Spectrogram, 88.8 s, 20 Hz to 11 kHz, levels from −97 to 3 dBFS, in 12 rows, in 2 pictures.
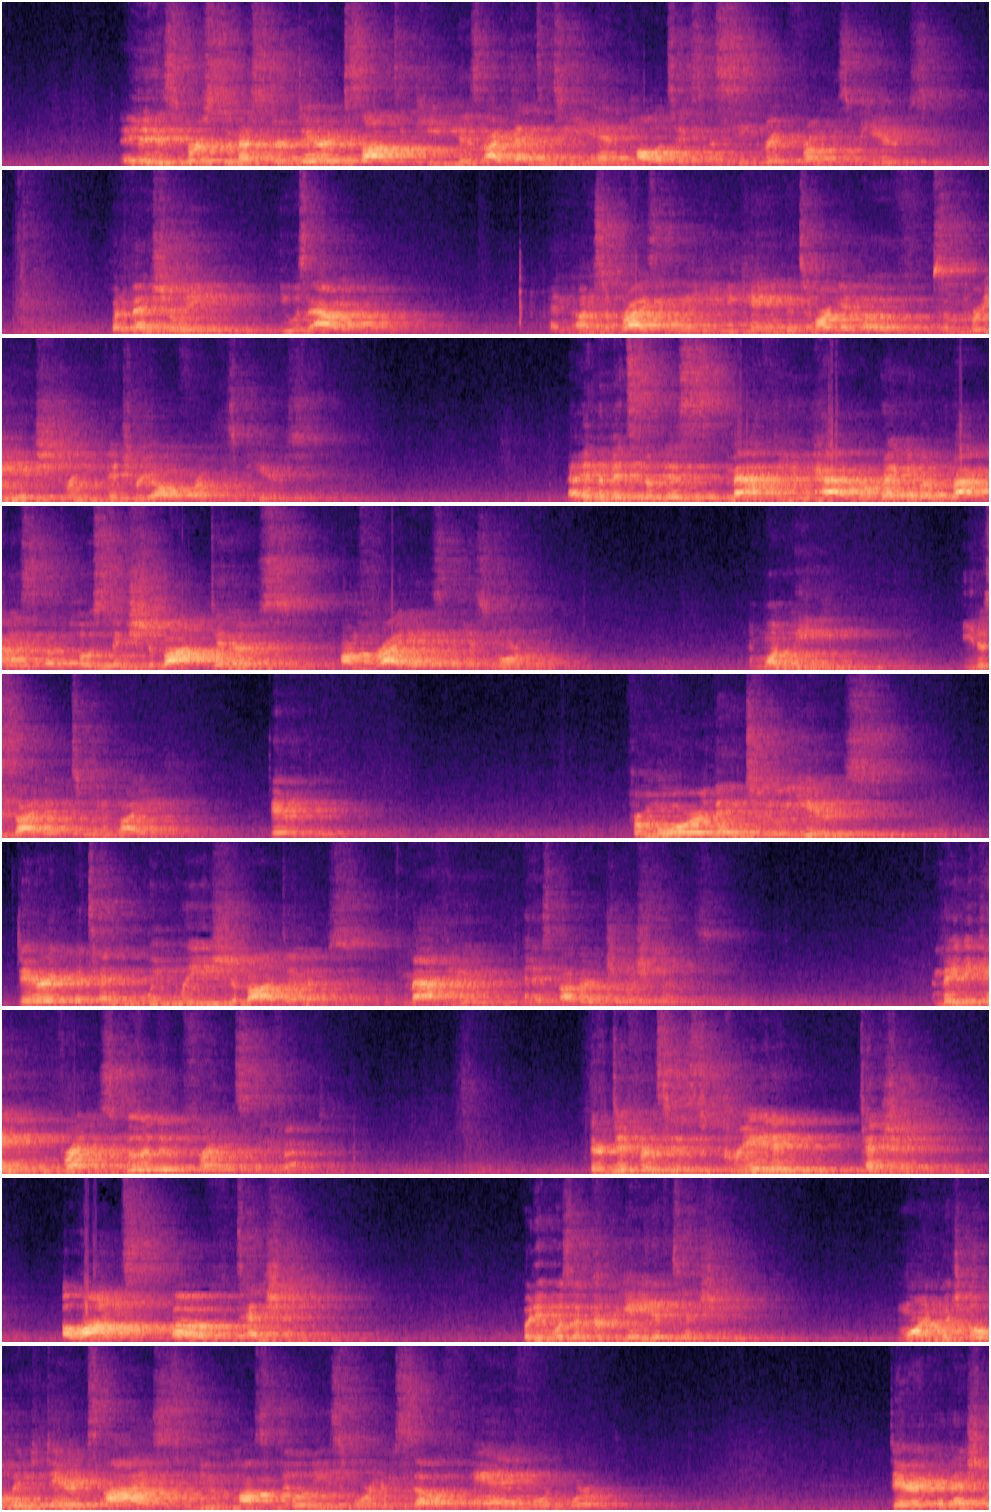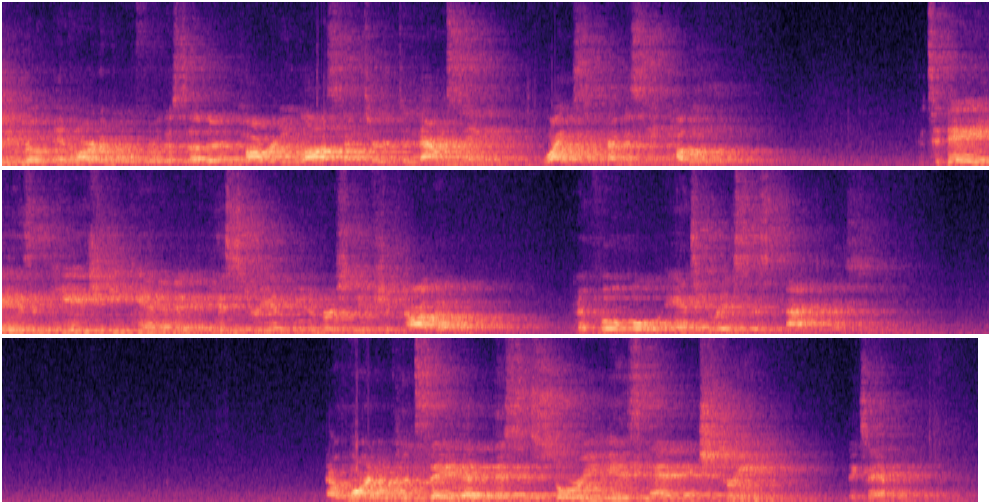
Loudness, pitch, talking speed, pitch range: -18 LUFS, 120 Hz, 110 wpm, 110-135 Hz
